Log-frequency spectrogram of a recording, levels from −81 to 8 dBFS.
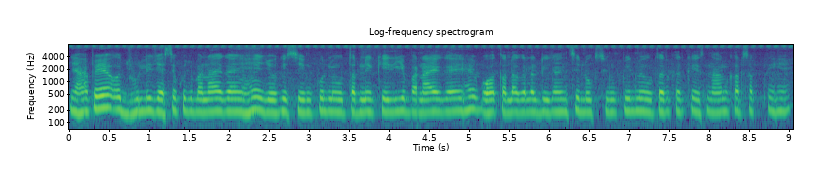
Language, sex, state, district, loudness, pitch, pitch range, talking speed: Hindi, male, Chhattisgarh, Raigarh, -16 LUFS, 185 Hz, 185-195 Hz, 225 wpm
